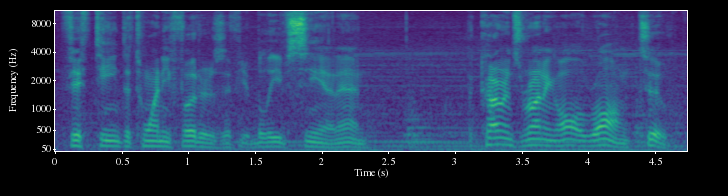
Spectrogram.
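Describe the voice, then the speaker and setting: An actor playing a blunt, stubborn, profane sea captain and treasure hunter in an audio drama. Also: male voice, mid-range voice, expressive, brisk, over music, close to an everyday voice. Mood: exasperated. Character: gruff, stubborn, hot-tempered male boat captain and treasure hunter. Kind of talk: full-cast audio drama acting.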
